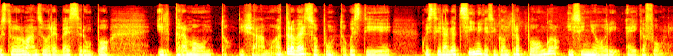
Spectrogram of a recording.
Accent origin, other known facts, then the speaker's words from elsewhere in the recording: Apulia, Italy; è ambientato nel Salento, che è un po' la mia terra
